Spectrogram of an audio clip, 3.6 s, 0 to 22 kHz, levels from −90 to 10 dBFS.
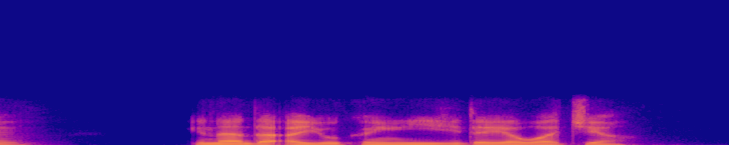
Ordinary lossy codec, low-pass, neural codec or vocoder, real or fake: Opus, 32 kbps; 7.2 kHz; codec, 16 kHz, about 1 kbps, DyCAST, with the encoder's durations; fake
